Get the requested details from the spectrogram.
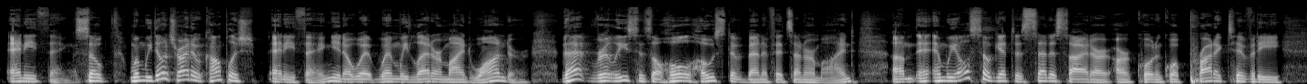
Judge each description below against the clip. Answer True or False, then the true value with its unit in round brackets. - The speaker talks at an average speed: True (185 wpm)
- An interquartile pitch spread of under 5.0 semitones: False (5.5 semitones)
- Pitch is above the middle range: False (135 Hz)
